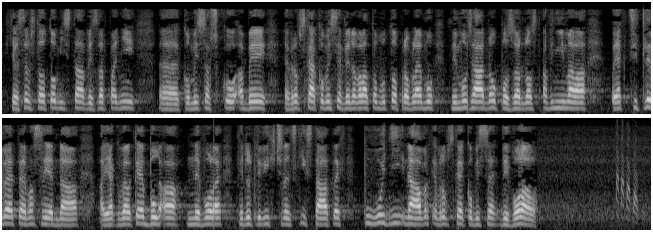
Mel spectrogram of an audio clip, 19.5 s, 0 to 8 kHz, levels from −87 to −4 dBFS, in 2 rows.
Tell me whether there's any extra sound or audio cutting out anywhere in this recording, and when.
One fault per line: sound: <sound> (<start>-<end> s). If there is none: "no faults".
sound: chirp (18.9-19.4 s)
